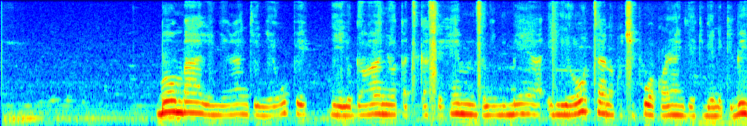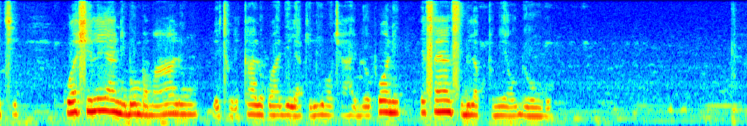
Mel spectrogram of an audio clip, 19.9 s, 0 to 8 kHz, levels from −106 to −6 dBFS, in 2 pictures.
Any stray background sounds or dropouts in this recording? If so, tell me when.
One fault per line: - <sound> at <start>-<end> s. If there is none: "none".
none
